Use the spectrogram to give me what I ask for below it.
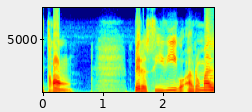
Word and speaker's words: train: Si yo digo le train, simple, sin abrir mucho la boca, estoy diciendo el tren y lo hago nasal, le train.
